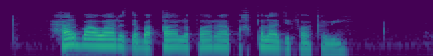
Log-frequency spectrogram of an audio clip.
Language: Pashto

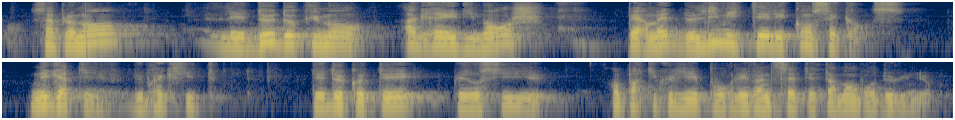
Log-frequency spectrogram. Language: French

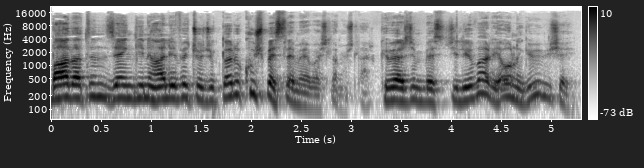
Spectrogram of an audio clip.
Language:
Turkish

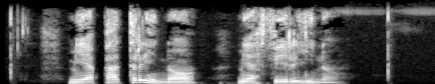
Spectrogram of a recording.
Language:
Esperanto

